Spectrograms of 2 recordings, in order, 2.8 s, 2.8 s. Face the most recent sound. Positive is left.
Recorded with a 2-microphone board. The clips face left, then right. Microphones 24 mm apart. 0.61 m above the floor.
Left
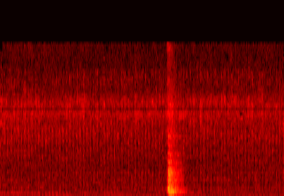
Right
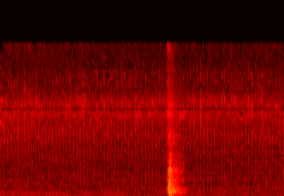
turn(degrees=25)  # may be behind; listen again after turning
